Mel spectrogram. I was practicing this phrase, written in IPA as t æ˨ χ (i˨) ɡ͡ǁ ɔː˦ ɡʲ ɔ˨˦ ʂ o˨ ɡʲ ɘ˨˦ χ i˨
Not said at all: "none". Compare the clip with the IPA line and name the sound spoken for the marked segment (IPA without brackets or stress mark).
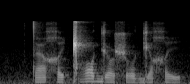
i˨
